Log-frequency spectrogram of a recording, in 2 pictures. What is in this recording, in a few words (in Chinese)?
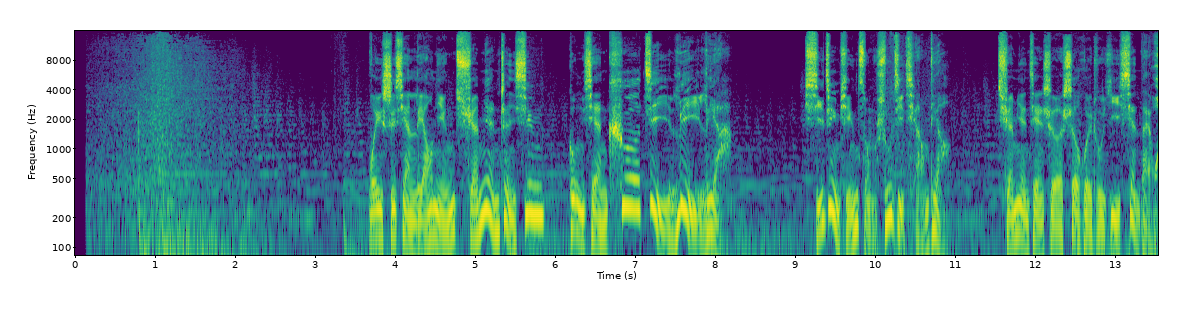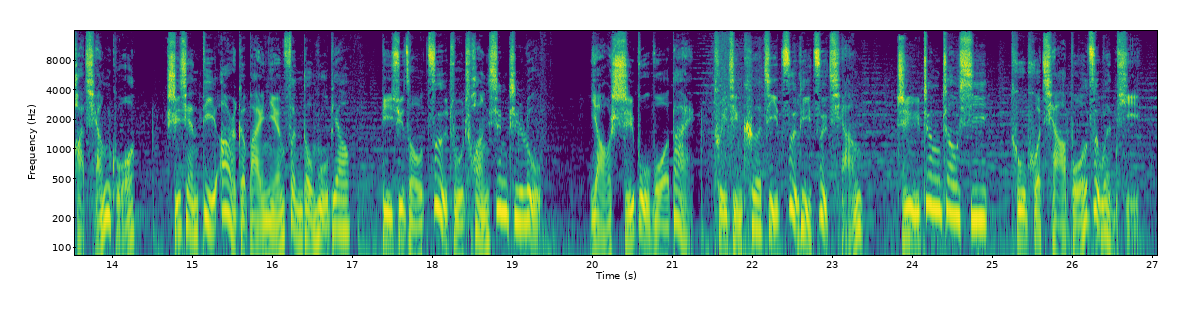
男 政府专题 大气高昂; 高端质感; 大气浑厚; 辽宁科技自强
